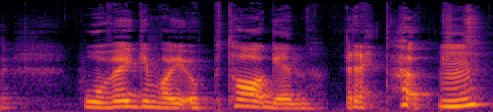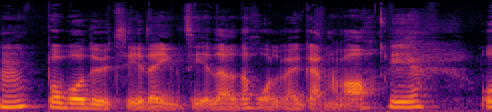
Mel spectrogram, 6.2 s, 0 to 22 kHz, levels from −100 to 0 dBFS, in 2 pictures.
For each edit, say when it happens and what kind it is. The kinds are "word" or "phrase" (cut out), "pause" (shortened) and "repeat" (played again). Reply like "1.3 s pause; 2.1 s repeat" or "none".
2.0 s pause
